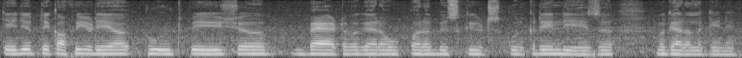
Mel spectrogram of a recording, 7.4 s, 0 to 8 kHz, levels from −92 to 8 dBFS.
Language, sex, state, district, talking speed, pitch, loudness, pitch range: Punjabi, male, Punjab, Kapurthala, 130 wpm, 150 Hz, -18 LUFS, 150-155 Hz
